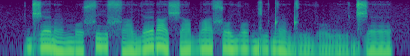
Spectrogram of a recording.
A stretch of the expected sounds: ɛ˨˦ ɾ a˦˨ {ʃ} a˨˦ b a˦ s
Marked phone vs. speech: correct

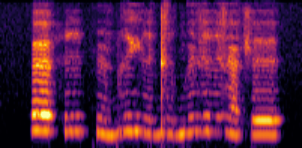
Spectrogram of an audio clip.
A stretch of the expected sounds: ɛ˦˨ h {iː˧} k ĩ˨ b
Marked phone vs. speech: correct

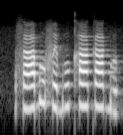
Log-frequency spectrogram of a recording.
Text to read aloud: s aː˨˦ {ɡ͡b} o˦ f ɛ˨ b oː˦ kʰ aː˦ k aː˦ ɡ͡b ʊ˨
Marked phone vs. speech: incorrect: ɓ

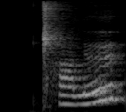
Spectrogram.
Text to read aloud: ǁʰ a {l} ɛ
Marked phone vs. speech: correct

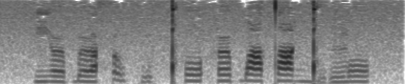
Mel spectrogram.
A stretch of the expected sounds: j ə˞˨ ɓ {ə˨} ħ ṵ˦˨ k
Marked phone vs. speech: incorrect: ə˞˨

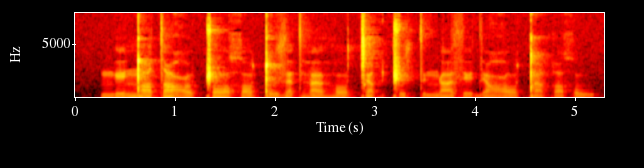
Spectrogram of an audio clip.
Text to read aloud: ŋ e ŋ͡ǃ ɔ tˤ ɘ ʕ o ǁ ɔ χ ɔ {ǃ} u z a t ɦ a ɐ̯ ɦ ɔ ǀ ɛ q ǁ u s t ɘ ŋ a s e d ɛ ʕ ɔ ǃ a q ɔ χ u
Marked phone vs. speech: correct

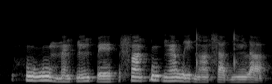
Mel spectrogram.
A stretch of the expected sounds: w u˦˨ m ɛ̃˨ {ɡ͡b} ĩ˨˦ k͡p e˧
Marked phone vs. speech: incorrect: k͡p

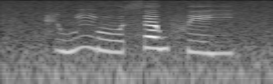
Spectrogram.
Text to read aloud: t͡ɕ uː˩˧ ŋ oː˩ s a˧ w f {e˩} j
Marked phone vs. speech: correct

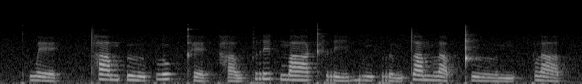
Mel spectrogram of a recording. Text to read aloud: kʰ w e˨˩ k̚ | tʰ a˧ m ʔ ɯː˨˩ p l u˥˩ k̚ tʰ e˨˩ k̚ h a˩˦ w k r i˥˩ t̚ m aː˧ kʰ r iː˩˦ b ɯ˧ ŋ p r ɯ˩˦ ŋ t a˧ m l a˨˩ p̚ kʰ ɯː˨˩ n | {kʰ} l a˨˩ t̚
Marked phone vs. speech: incorrect: k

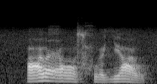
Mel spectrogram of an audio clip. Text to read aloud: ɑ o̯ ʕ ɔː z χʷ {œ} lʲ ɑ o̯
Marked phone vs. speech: correct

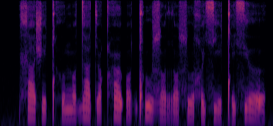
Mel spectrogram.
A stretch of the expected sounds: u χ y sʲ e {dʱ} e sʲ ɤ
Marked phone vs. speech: incorrect: ǃ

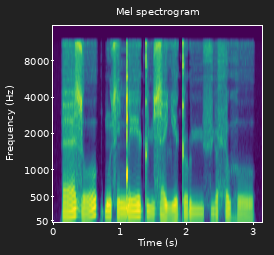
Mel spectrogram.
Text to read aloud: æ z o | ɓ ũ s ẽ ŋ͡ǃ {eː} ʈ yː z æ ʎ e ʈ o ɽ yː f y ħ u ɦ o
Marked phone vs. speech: correct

